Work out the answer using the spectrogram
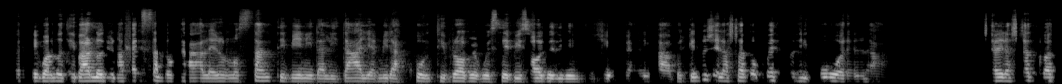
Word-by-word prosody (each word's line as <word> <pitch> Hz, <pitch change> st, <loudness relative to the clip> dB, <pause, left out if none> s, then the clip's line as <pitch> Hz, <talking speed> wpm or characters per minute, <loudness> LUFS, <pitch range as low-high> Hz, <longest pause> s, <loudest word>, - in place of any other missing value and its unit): Perché, 160 Hz, 0 st, -3 dB
quando 155 Hz, 0 st, +4 dB
ti 155 Hz, -, -7 dB
parlo 160 Hz, 0 st, +8 dB
di 160 Hz, -, -6 dB
una 150 Hz, 0 st, -3 dB
festa 175 Hz, +2 st, -1 dB
locale, 150 Hz, -1 st, -2 dB
nonostante 150 Hz, +3 st, -2 dB
vieni 145 Hz, -1 st, +1 dB
dall'Italia, 140 Hz, +1 st, -1 dB
mi 145 Hz, +1 st, -3 dB
racconti 145 Hz, +1 st, -1 dB
proprio 150 Hz, -2 st, +3 dB
quest'episodio 145 Hz, 0 st, +2 dB
di 140 Hz, -, -2 dB
25 135 Hz, -, -3 dB
anni 395 Hz, -, -11 dB
fa, 130 Hz, -, -2 dB
perché 165 Hz, -, -3 dB
tu 225 Hz, -, -6 dB
ci -, -, -3 dB
hai -, -, +2 dB
lasciato 160 Hz, +1 st, 0 dB
un -, -, -22 dB
pezzo 190 Hz, -1 st, -7 dB
di 300 Hz, -2 st, -5 dB
cuore 160 Hz, -4 st, +1 dB
là. 125 Hz, -1 st, -16 dB, 1.0 s
Ci 165 Hz, -, -3 dB
hai 165 Hz, -, +6 dB
lasciato 165 Hz, +2 st, -3 dB
la 165 Hz, -, +1 dB
150 Hz, 185 wpm, -25 LUFS, 145-165 Hz, 1.0 s, parlo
